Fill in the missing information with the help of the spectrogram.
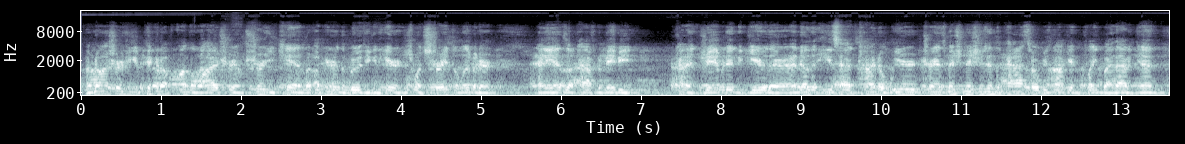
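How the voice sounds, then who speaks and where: A man with a fairly low, very even voice calls a drifting event in a casual, explanatory way. The sound is echoey and distant, as heard from a tower, with loud crowd and engine noise around him. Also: fast. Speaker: motorsport commentator in the booth. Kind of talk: live drifting commentary. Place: announcer booth at an outdoor race track. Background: loud crowd and car engines.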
